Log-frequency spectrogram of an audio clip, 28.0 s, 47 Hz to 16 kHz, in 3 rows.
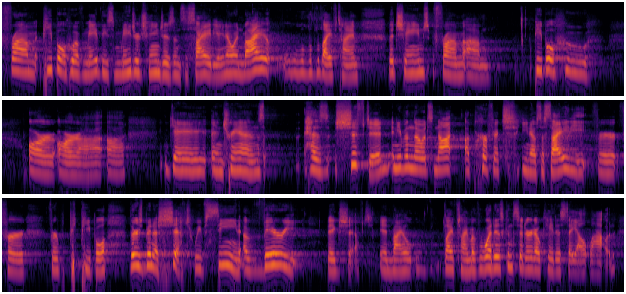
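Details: Stuttering in a 33-year-old adult who has stuttered since age 6; reports stuttering less on stage than in casual videos.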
